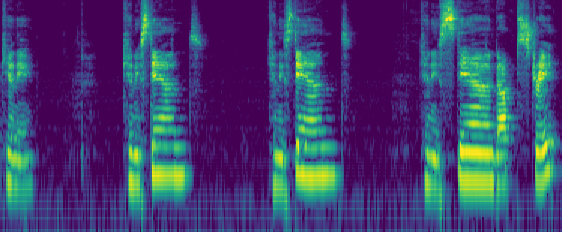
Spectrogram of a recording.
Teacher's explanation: the can he at the very beginning is gonna be very fast it'll sound like Kenny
